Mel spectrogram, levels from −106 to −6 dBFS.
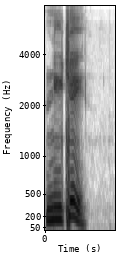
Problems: constant background noise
